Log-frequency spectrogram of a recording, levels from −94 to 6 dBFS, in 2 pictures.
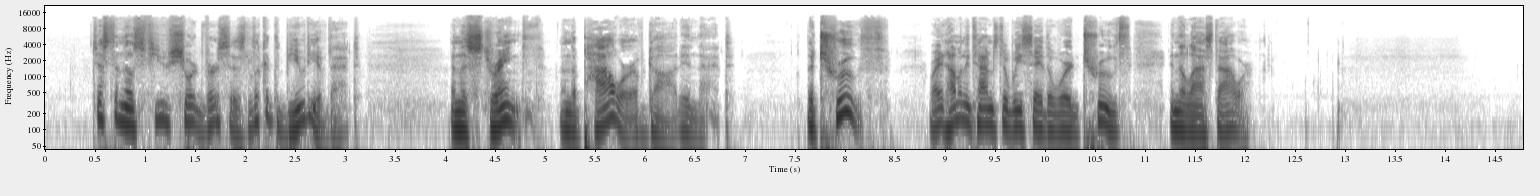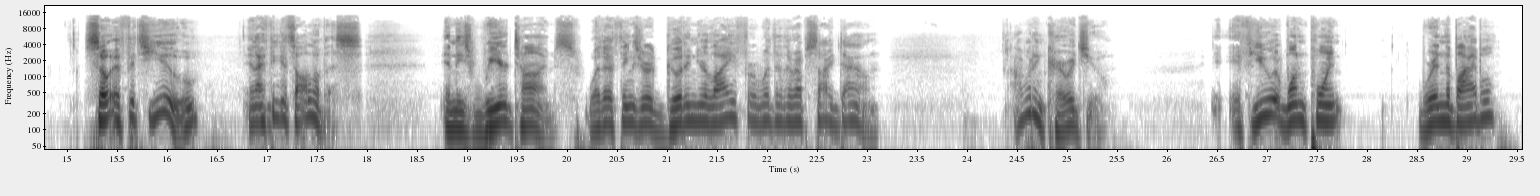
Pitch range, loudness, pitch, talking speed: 110-145 Hz, -26 LUFS, 130 Hz, 160 wpm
